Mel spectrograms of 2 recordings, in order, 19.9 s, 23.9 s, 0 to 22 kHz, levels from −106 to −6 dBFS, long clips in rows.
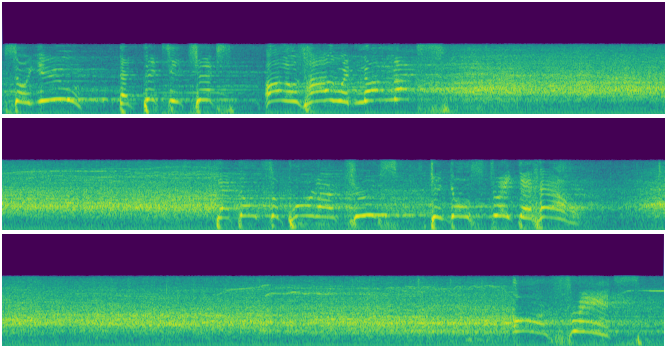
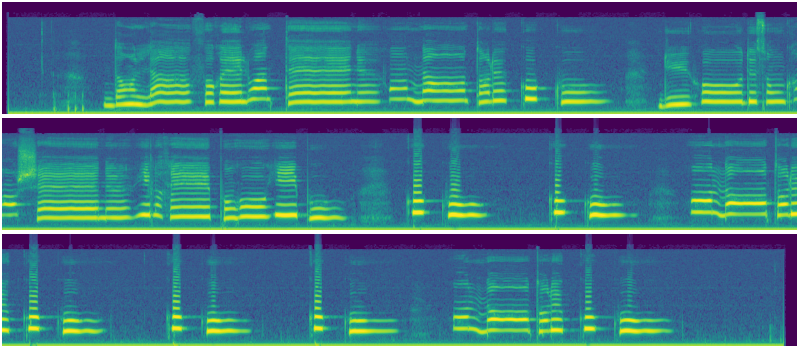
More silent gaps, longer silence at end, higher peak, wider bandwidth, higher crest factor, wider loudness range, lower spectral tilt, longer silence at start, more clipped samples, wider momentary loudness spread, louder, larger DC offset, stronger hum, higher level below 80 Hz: second, none vs 23.74-23.82 s; about the same, 0 s vs 0 s; about the same, 0 dBFS vs 0 dBFS; second, 5.4 kHz vs 13 kHz; about the same, 18 dB vs 14 dB; second, 2 LU vs 5 LU; about the same, -5.5 dB/octave vs -4.5 dB/octave; about the same, 0 s vs 0.05 s; second, under 0.1% vs 0.2%; second, 5 LU vs 11 LU; second, -19 LUFS vs -13 LUFS; second, 0.2% vs 6%; neither; about the same, -42 dBFS vs -46 dBFS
